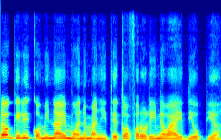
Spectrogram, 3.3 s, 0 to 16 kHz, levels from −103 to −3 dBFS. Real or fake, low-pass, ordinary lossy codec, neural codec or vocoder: fake; 14.4 kHz; none; autoencoder, 48 kHz, 32 numbers a frame, DAC-VAE, trained on Japanese speech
